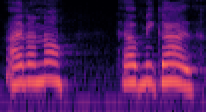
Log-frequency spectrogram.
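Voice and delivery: ordinary delivery

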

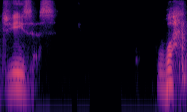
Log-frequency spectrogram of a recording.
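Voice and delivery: soft, stunned murmur. Retold or imitated. A man on his porch, murmuring in stunned disbelief. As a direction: murmur it, dumbfounded. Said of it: "I was like".

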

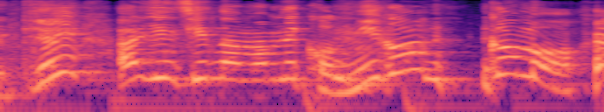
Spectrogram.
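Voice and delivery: mock incredulous. Someone is kind to him, hammed-up high incredulity. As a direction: act stunned that anyone is kind. Acted reaction to kindness.

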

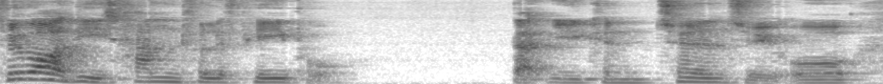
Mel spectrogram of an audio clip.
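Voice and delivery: ordinary delivery

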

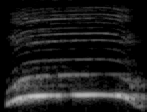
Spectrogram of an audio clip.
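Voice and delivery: high shouted holler of joy; exultant preacher whoop; ecstatic woo. Real, not acted. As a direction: let out a joyful church holler.

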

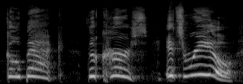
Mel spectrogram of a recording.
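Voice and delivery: high, loud mock child's warning; hammed-up kid from a spooky ride; panicked kid. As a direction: cry out a warning like a little boy. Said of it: "the first thing you see is this kid".

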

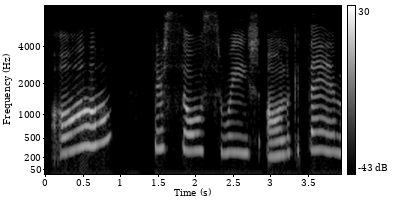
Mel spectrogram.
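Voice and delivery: high, slow, melting coo; gushing. Retold or imitated. An admirer watching a sweet couple, high gushing coo. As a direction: gush over the couple, drawing out every word. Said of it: "the person that'll be like".

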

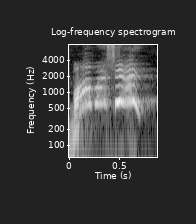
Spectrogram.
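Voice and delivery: mock shrill shout. Mimicking shouting woman.

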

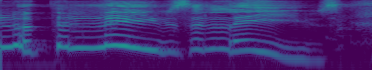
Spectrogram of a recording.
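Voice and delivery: high-pitched, hammed-up amazement; comic high voice, carried away with awe; mock overwhelmed wonder. Acting overwhelmed wonder at leaves.

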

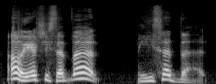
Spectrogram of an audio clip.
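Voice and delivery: high, loud disbelief; surprised. Real, not acted. Reacting to the kneecaps quote with disbelief. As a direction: jolt up in astonishment.

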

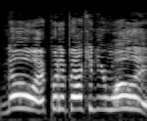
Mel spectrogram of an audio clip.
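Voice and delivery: rushed retold comeback; defensive protest. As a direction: blurt out an imitated excuse, pitch up. Retold quarrel, defensive denial.

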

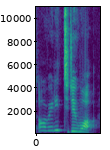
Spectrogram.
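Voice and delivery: high, mimicked nosy questioning; prying colleague. Colleague asking about evening plans, nosy. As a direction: mimic someone digging for details.

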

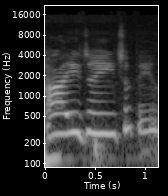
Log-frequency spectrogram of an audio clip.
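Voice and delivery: soft, quiet imitation of her whine; trailing mock-girlish video voice; imitated video voice. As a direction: mimic her voice from the viral clip, softly. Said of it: "Ela fala assim".

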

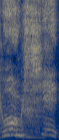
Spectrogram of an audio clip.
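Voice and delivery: high, drawn-out gasp of amazement; shocked reaction. Retold or imitated. Host reliving the spider-trick scene, amazed. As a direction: let it swoop up high, half laughing.

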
